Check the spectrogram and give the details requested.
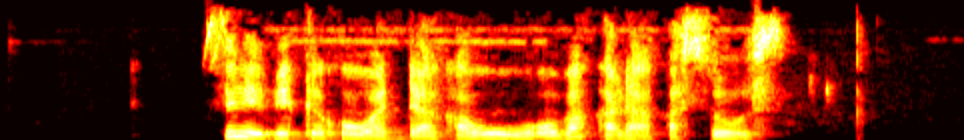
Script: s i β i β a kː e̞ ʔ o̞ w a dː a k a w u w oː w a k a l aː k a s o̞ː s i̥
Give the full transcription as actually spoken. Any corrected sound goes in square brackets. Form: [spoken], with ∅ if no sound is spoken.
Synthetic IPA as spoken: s i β i β [i] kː e̞ [k] o̞ w a dː a k a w u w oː [β] a k a l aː k a s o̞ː s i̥

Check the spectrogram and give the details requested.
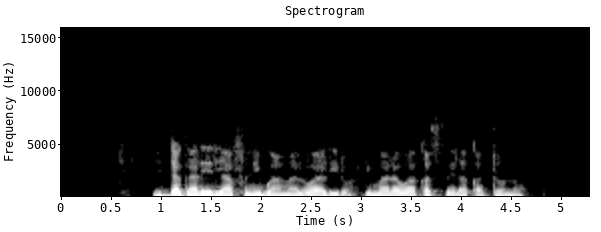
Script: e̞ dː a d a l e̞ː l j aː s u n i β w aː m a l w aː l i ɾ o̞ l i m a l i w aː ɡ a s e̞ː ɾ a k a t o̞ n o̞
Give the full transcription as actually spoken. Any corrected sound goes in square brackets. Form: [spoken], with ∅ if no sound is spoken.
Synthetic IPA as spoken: e̞ dː a [ɡ] a l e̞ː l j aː [f] u n i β w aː m a l w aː l i ɾ o̞ l i m a l [a] w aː [k] a s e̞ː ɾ a k a t o̞ n o̞

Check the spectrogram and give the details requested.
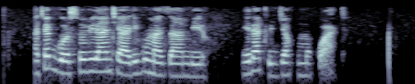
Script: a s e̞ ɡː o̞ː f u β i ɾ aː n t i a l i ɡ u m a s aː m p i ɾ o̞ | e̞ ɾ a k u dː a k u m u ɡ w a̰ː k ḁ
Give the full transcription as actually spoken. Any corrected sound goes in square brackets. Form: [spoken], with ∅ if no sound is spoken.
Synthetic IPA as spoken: a [t] e̞ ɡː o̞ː [s] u β i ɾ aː n t i a l i ɡ u m a [z] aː m [b] i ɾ o̞ | e̞ ɾ a [t] u [ɟː] a k u m u [k] w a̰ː [t] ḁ

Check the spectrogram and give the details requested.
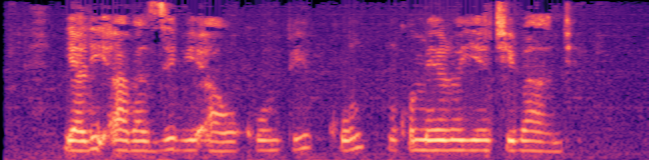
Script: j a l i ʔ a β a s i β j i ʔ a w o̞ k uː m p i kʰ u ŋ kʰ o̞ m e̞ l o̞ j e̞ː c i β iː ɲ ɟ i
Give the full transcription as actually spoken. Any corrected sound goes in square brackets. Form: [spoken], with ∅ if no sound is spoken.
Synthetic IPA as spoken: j a l i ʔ a β a [z] i β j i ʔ a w o̞ k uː m p i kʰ u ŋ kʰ o̞ m e̞ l o̞ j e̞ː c i β [aː] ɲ ɟ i

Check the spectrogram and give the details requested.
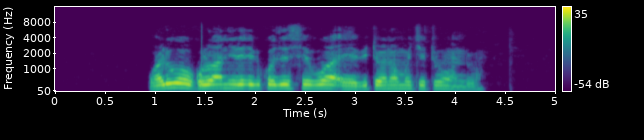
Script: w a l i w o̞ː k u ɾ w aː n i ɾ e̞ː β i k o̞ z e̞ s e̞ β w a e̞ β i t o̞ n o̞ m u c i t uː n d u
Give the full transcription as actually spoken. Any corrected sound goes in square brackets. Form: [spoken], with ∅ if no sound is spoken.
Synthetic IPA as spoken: w a l i w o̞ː k u [l] w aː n i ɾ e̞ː β i k o̞ z e̞ s e̞ β w a e̞ β i t o̞ n o̞ m u c i t uː n d u

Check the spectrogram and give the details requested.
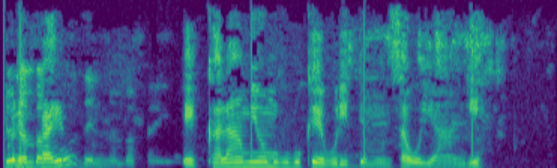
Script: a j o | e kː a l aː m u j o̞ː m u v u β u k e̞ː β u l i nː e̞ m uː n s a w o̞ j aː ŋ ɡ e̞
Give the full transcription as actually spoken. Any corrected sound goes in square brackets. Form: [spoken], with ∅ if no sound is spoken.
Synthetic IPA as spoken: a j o | e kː a l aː m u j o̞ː m u [β] u β u k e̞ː β u l i [dː] e̞ m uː n s a w o̞ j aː ŋ ɡ e̞

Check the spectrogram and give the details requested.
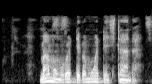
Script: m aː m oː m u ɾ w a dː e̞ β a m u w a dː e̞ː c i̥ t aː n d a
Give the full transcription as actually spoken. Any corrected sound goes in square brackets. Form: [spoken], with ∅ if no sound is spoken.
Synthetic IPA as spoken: m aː m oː m u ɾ w a dː e̞ β a m u w a dː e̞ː c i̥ t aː n d a

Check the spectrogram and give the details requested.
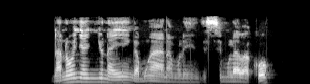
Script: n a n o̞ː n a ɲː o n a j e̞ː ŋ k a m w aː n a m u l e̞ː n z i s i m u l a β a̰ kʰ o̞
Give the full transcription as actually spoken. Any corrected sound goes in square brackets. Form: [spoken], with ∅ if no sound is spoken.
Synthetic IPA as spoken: n a n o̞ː [ɲ] a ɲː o n a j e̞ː ŋ [ɡ] a m w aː n a m u l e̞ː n z i s i m u l a β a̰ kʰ o̞

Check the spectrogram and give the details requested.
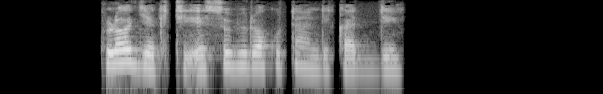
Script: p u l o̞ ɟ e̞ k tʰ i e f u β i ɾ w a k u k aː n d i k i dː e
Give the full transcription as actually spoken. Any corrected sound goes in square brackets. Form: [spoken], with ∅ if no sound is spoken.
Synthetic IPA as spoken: p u l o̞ ɟ e̞ k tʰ i e [s] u β i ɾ w a k u [t] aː n d i k [a] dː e

